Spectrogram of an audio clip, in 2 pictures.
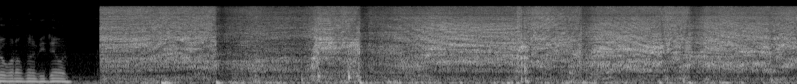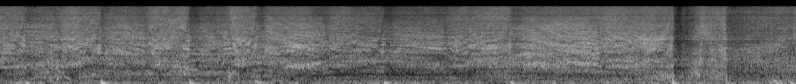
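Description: A vacuum cleaner roars loudly and steadily up close.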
